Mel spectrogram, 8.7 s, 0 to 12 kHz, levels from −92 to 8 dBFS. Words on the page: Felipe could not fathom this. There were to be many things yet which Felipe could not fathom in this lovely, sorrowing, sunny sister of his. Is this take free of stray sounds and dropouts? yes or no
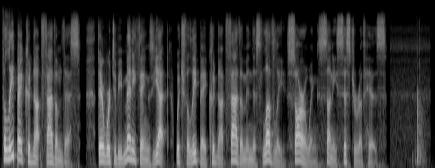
no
